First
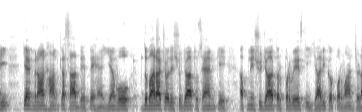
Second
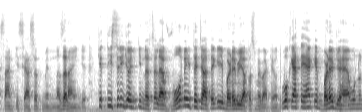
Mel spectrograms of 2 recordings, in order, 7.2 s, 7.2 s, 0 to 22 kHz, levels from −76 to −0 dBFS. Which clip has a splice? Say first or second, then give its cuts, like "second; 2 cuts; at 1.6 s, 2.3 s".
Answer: second; 2 cuts; at 1.8 s, 5.5 s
